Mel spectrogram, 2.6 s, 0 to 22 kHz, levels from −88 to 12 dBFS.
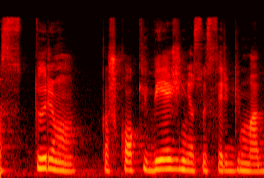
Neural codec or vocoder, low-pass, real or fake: codec, 44.1 kHz, 7.8 kbps, Pupu-Codec; 14.4 kHz; fake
